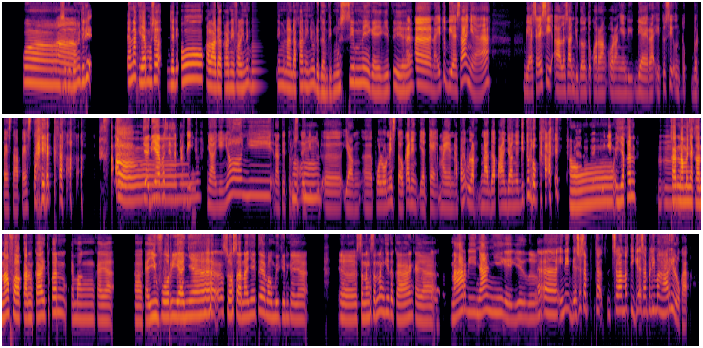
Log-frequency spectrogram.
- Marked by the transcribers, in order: other background noise; "karnaval" said as "karnival"; distorted speech; laughing while speaking: "berpesta-pesta ya, Kak"; laugh; drawn out: "Oh"; laughing while speaking: "Kak"; laugh
- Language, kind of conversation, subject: Indonesian, podcast, Apakah ada ritual atau tradisi lokal yang berkaitan dengan pergantian musim di daerahmu?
